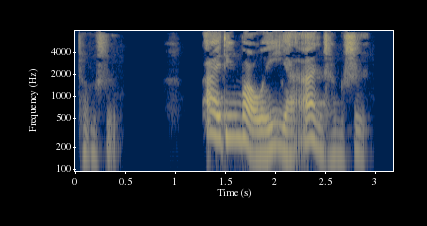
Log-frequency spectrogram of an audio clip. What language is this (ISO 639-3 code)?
zho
